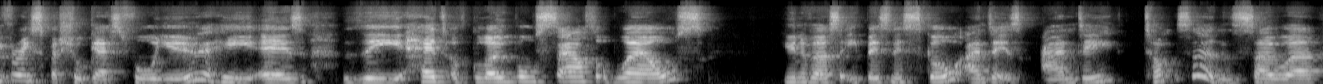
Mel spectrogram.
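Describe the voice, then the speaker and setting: A woman's voice: mid-range voice, fairly bright tone. A woman hosting a live online interview show, speaking in a chatty, effusive and encouraging way. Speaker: show host.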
